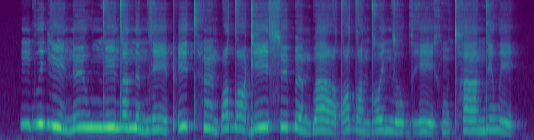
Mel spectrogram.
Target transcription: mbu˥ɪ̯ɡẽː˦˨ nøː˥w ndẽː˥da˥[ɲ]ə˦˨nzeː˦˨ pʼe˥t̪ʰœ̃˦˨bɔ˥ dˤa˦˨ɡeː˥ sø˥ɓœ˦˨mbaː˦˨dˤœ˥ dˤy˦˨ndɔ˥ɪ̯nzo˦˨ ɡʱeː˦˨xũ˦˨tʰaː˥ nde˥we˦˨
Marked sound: incorrect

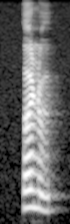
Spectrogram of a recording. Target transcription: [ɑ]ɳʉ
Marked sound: incorrect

